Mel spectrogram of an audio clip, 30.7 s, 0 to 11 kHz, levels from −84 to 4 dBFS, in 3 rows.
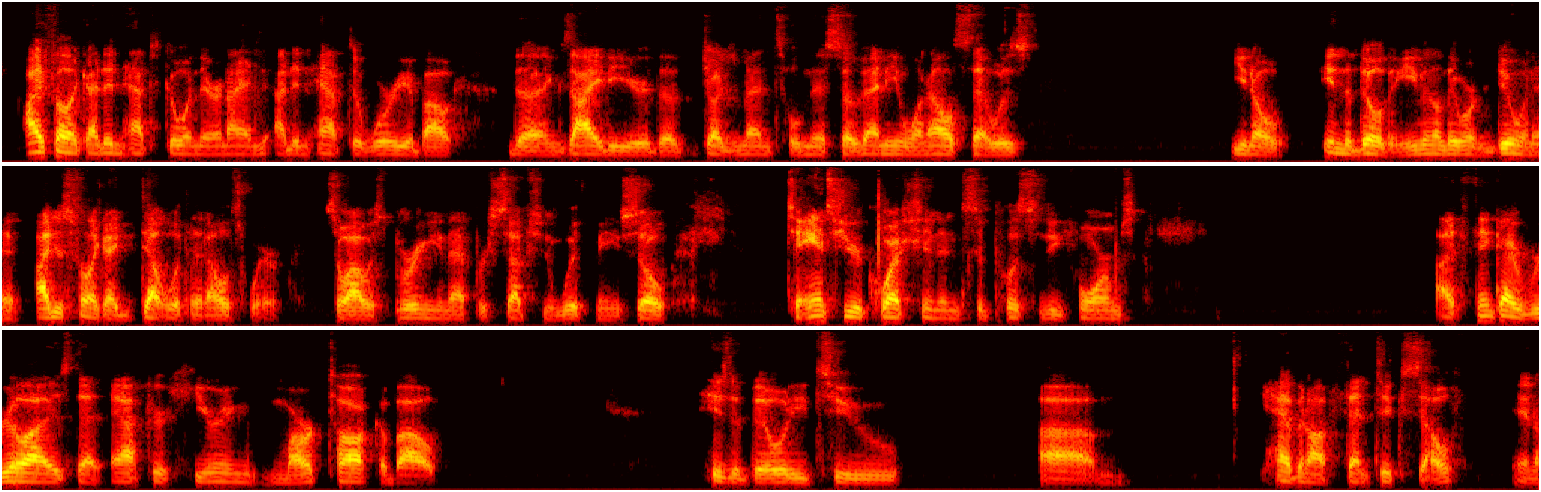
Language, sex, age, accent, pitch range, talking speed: English, male, 30-49, American, 80-90 Hz, 160 wpm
